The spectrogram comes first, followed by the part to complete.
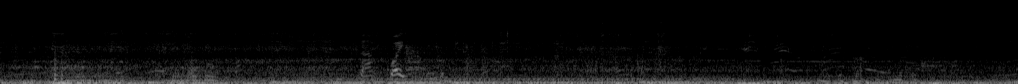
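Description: Steady low rumble heard inside a stopped vehicle's cabin, with a faint, brief voice about four seconds in.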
